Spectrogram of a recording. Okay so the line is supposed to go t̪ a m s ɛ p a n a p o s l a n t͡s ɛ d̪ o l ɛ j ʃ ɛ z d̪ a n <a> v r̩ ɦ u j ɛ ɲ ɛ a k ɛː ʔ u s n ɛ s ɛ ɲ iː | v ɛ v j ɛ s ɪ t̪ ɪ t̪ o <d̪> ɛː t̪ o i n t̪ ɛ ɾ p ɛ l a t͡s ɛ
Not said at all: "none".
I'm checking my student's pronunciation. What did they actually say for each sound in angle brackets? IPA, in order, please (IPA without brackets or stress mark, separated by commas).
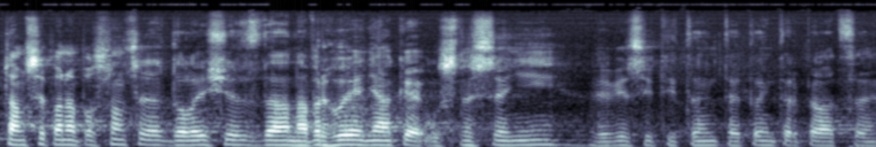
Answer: a, t̪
